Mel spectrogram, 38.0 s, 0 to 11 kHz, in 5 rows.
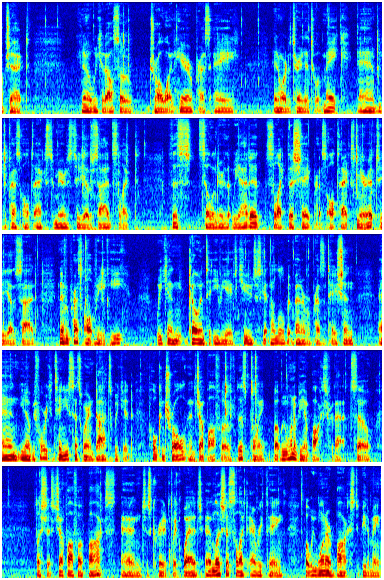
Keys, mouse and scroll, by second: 1.8-4.2 drag, 2.4 a, 4.2-4.7 scroll down 1, 4.7 middle click, 4.9 middle click, 4.9 scroll down 1, 6.0 click, 6.3 scroll down 1, 6.4 scroll up 1, 6.5 middle click, 7.0 click, 7.6 alt+x, 8.5 click, 9.2 alt+a, 9.5 click, 10.3 click, 13.4 alt+x, 14.6 alt+a, 15.0 middle click, 15.3 middle click, 16.7 alt+v, 17.1 e, 19.7 alt+v, 19.7 e, 19.9 shift+middle click, 19.9 e, 22.8 click, 25.5-29.3 ctrl+drag, 27.7 d, 29.6-32.1 ctrl+drag, 31.0 w, 33.7 a, 34.6 ctrl+click, 35.1 shift+click.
